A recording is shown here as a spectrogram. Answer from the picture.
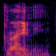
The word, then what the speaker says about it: Groening: It's Matt Groening.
